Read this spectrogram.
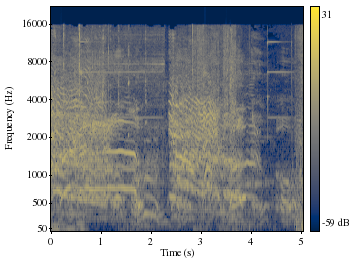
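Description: A crowd of men and women shouts angrily together.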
